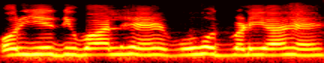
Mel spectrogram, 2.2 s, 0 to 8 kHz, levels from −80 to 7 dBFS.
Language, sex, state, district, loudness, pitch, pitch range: Hindi, female, Uttar Pradesh, Muzaffarnagar, -10 LUFS, 280 Hz, 275-295 Hz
